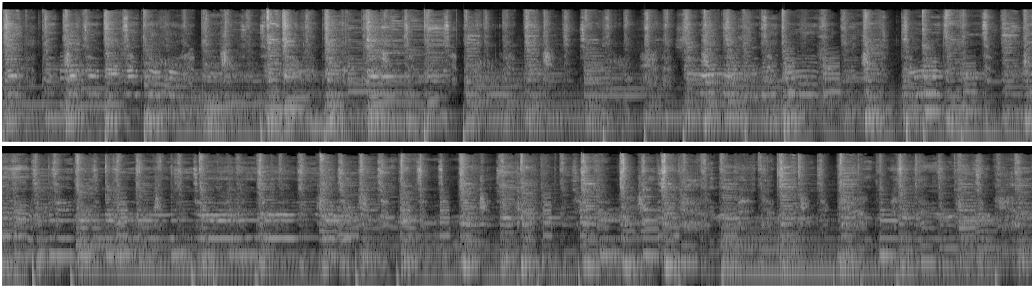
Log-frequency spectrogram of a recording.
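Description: Instrumental acoustic hip hop: strummed and plucked acoustic guitars over a steady percussive beat and bass line, with no vocals.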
